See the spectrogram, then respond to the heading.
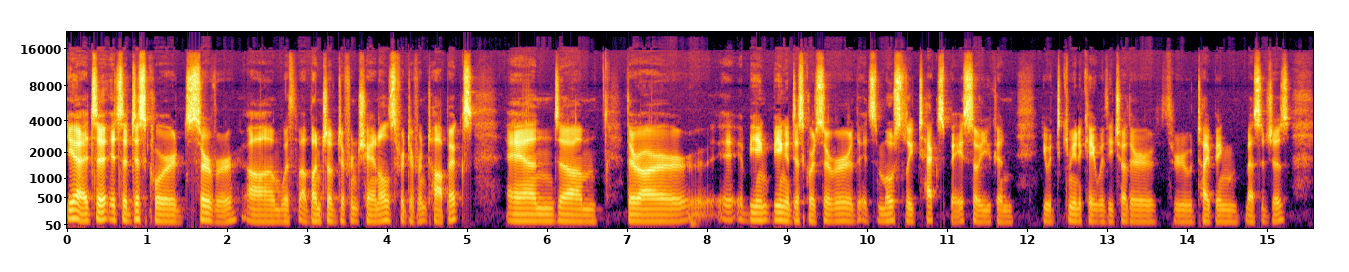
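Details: Adult male speaker; typical speech.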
